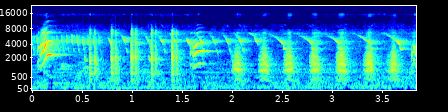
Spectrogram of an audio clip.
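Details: Javan myna calling loudly to stir other mynas into calling: a rapid series of rhythmic downward-sweeping harsh notes, about three per second, after a few sharp whistled chips.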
